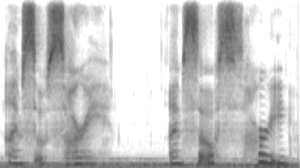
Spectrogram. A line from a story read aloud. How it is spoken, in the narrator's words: is all I could mutter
